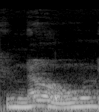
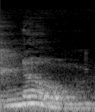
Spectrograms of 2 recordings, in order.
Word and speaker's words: gnome: And I'm like, no, it's not gnome, it's gnome, because we decided that the G is silent for some reason.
